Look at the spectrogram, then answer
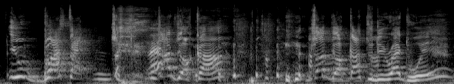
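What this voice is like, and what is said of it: Put-on accent, angry cursing. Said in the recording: “when you pull an accent out ... Do you pull out the accent? Like, do you curse?”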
